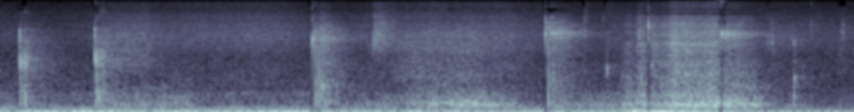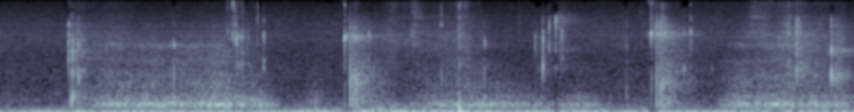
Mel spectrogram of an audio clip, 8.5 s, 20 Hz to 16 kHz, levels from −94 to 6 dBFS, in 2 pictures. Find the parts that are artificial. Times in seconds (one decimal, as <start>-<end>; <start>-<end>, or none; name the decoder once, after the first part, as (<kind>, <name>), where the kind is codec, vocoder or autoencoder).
7.5-8.5 (vocoder, Vocos)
